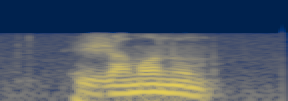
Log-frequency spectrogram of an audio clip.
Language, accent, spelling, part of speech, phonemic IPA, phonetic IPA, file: Armenian, Eastern Armenian, ժամանում, noun, /ʒɑmɑˈnum/, [ʒɑmɑnúm], Hy-ժամանում.ogg
- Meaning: arrival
